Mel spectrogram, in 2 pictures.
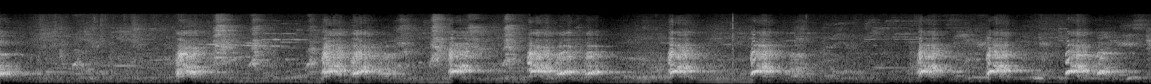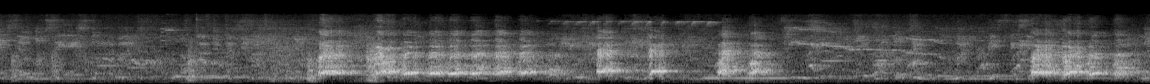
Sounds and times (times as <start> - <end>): Bow-wow: 1.8 - 8.1, 14.7 - 19.4, 21.7 - 23.0
Speech: 9.4 - 14.6, 19.6 - 23.0
Music: 11.4 - 15.2, 17.2 - 23.0.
